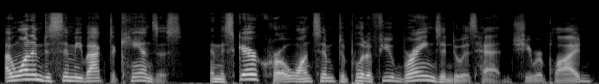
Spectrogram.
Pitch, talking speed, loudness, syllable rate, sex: 135 Hz, 240 wpm, -22 LUFS, 5.2 syllables/s, male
